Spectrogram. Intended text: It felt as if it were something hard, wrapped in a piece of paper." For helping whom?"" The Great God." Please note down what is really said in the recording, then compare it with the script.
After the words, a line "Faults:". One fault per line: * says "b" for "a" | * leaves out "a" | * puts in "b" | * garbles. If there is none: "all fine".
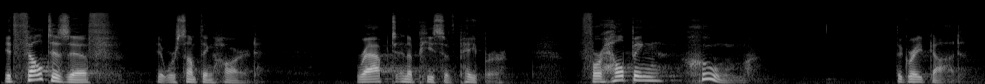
It felt as if it were something hard, wrapped in a piece of paper." For helping whom?"" The Great God."
Faults:
all fine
